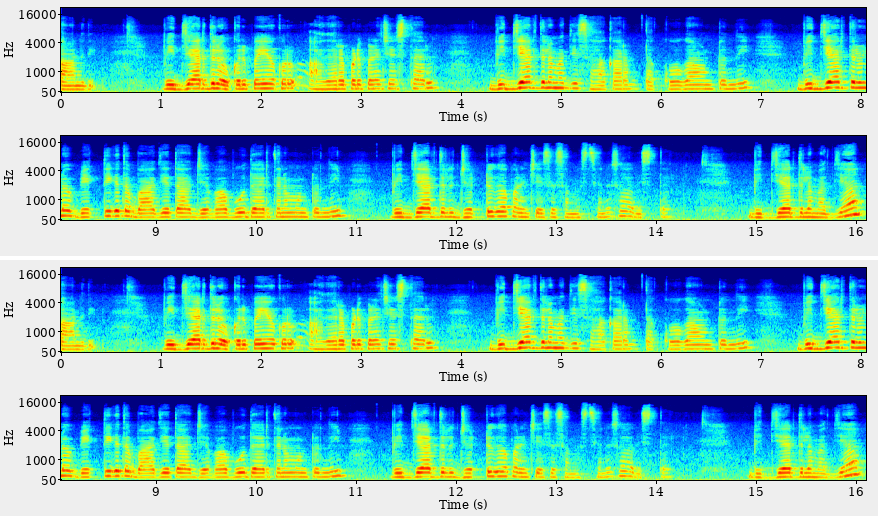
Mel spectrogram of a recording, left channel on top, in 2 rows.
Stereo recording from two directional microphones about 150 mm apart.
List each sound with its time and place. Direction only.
1.0 s speech: 10° left (ahead or behind)
15.0 s a woman's voice: 20° left (ahead or behind)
